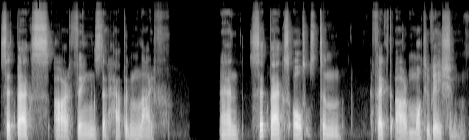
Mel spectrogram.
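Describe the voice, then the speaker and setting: Man, deep low voice, very slow pace, guided meditation narration, deliberate pauses. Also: steady tone, a little mellow. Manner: measured, deliberate phrasing with pauses. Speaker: guided meditation host, hypnosis therapist.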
